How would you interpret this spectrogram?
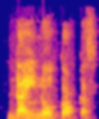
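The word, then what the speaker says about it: Deinococcus: Okay how do pronounce this, D ई आई डाई, एन ओ इज नो, COC is cock, CUS is cus, Dinococcus.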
